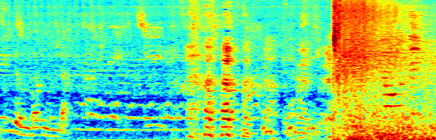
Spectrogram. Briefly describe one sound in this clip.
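A baby babbles a wavering sound close by.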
